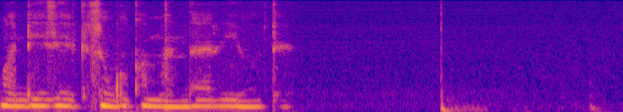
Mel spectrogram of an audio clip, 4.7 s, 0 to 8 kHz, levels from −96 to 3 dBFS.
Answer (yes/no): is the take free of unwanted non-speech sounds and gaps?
no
